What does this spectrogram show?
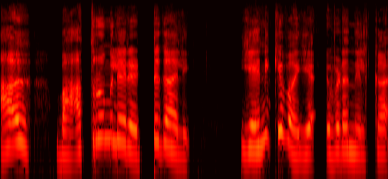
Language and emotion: Malayalam, disgusted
